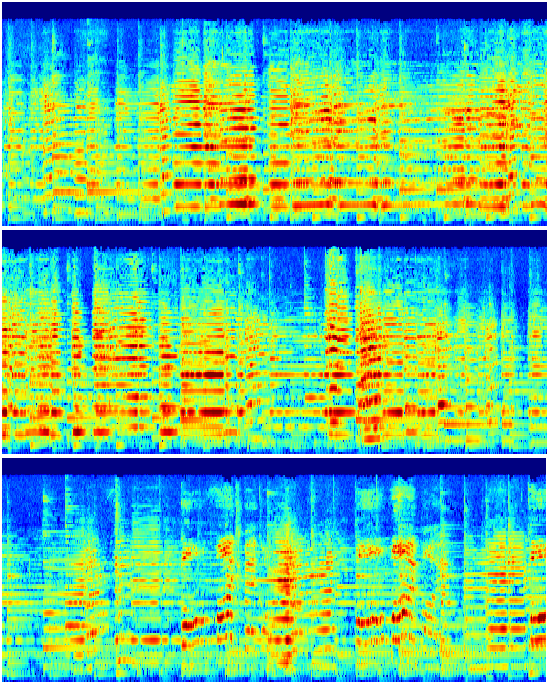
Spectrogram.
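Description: Fiddle playing the melody over an acoustic guitar accompaniment with a steady, evenly repeating bass, an instrumental break in a traditional American folk song.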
